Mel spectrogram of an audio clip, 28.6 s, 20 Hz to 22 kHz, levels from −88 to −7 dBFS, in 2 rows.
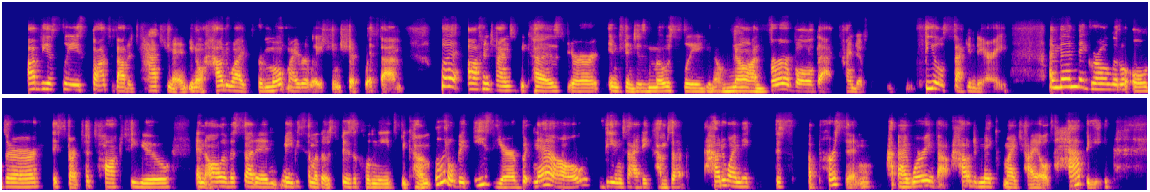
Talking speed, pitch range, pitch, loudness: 170 wpm, 165-230 Hz, 185 Hz, -17 LUFS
